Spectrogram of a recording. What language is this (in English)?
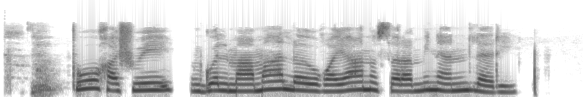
Pashto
